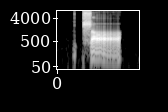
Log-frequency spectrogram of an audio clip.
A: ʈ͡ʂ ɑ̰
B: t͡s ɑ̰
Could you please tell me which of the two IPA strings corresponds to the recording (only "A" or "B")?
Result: A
